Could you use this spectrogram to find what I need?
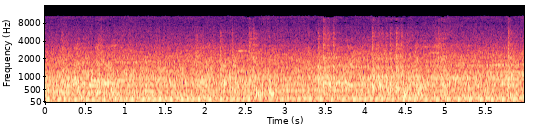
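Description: Train wheels rumble and rattle over the rails.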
